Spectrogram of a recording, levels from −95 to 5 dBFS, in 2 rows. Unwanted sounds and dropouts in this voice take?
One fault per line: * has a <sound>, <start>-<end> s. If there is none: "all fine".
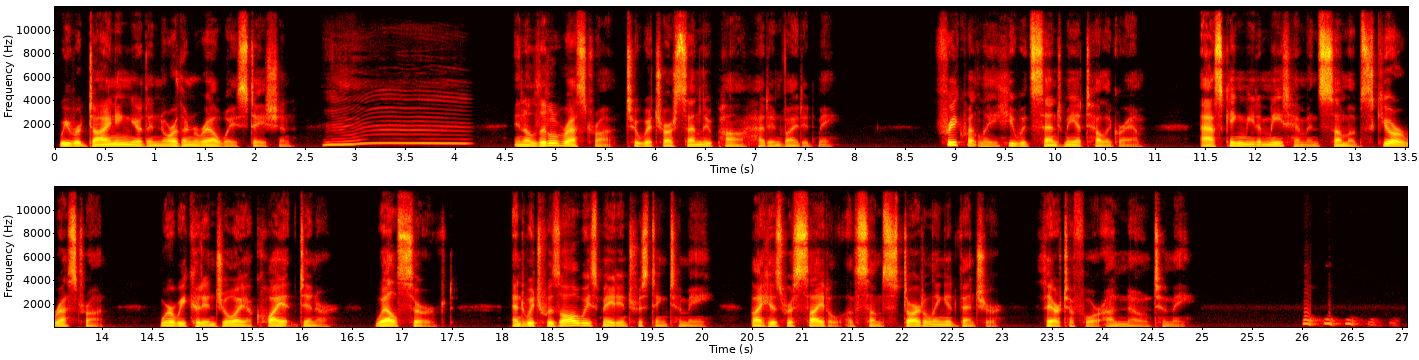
* has a sniff, 2.7-4.2 s
* has a laugh, 26.0-27.0 s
